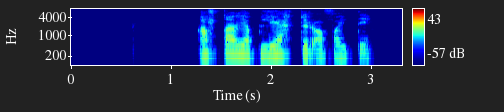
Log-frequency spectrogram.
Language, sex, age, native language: Icelandic, male, 10, Icelandic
